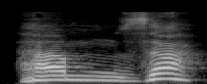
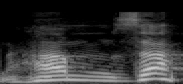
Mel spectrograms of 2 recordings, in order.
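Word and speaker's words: همزة: কিন্তু হামজা হামজা এই অক্ষরে এক আলিফও টান হবে না। কোন টান হবে না। সবাই একসাথে জোরে জোরে পড়েন আর লেখেন হামজা ওকে।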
